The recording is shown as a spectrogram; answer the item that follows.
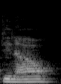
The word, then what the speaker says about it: Dinan: It's spelled Dinan, D-I-N-A-N, but it's pronounced Dinao.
